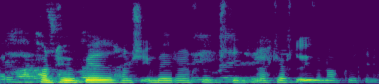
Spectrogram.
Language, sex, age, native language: Icelandic, male, 18-19, Icelandic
